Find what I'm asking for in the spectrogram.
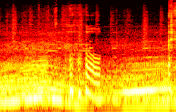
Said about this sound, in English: Let's see how the acceleration is.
